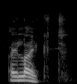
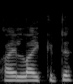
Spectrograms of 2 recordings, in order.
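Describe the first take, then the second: First: The ending is a plain t sound. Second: The ending is an extra 'id' syllable. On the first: The speaker calls it right. "It's I liked" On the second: The speaker calls it wrong. "it's not I liked"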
